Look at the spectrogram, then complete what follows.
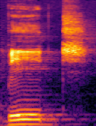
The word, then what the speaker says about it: Bede: আমরা সবাই উচ্চারণ করছি বিদে বা এরকম, আমরা একটু দেখে আসি বেড বা এই জাতীয় নামের উচ্চারণগুলো আসলে কিভাবে আছে, আমরা একটু দেখে নিই সঠিক উচ্চারণটা।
